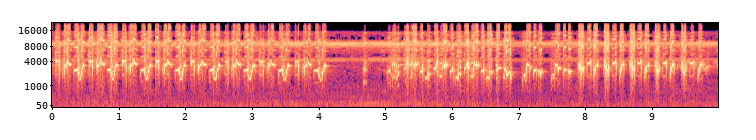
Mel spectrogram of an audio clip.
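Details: Sooty-headed bulbul lure sound for trapping birds: long stream of fast, repeated sharp chirps, about two per second, broken by one short pause near the middle, with a steady high whine.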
